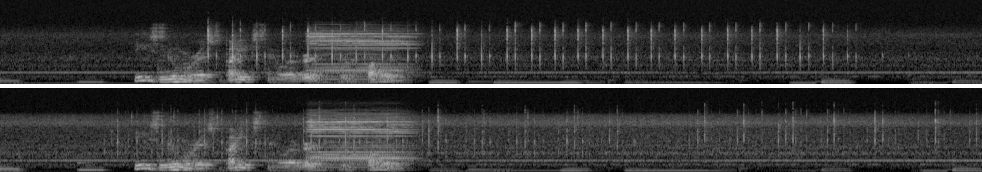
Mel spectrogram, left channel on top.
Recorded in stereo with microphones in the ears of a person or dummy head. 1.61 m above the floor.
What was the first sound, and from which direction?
A man speaking, 20° right (ahead or behind).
